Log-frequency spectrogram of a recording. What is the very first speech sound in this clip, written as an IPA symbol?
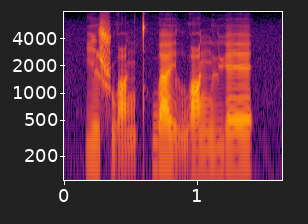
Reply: i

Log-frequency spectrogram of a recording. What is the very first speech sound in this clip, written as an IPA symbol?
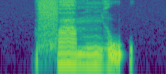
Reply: f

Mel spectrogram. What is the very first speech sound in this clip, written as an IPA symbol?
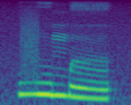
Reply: v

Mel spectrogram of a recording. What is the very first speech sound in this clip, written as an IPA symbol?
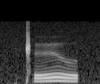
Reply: ǁ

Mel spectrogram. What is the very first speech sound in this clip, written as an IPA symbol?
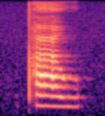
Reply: pʰ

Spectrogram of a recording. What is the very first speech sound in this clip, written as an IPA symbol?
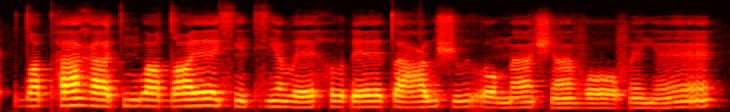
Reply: dˤ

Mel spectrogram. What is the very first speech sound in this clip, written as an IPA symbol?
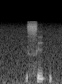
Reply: s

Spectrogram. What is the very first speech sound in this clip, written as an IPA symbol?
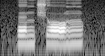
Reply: ɜ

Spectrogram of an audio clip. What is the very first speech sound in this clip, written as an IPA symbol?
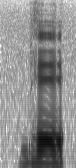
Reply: bʱ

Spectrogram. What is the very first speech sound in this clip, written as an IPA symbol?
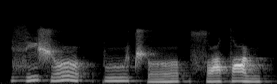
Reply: z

